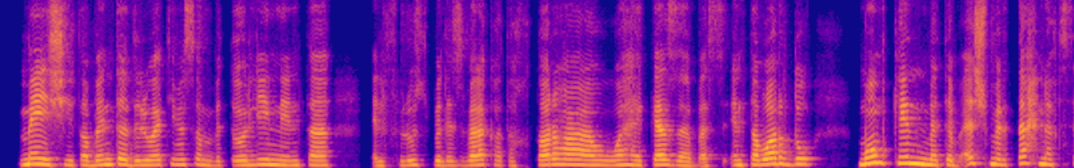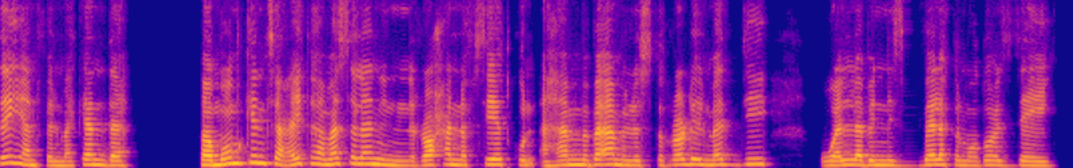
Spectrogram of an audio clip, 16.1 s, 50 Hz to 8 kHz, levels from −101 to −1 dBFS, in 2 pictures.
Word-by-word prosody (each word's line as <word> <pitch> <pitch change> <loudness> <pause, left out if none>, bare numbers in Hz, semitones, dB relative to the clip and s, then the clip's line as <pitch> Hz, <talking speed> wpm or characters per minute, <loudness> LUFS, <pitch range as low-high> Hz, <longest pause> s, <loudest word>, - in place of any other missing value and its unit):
ماشي 250 -3 +3
طب 215 0 -2
أنتَ 245 +3 +1
دلوقتي 225 +1 -1
مثلًا 240 -3 -5
بتقول 210 +2 -4
لي 245 +2 -1
إن 235 -2 +1
أنتَ 215 0 -2 0.3
الفلوس 205 +4 -7
بالنسبة 210 0 -2
لَك 230 0 0
هتختارها 230 +4 +1
وهكذا، 225 -1 0
بس 170 -1 -10
أنتَ 225 +1 -2
برضو 260 +1 +3 0.3
ممكن 300 -1 +5
ما 235 - +3
تبقاش 240 +6 -3
مرتاح 270 +4 0
نفسيًا 265 +2 0
في 200 - -6
المكان 200 +4 -1
ده، 210 -1 -1 0.5
فممكن 290 +8 +5
ساعتها 260 +1 0
مثلًا 270 +2 +1
إن 220 -6 +1
الراحة 225 +4 +2
النفسية 235 +2 0
تكون 235 -2 -7
أهم 225 +4 +1
بقى 245 +1 +5
من 240 - +1
الاستقرار 220 +2 -2
المادي، 245 +2 -2 0.4
والّا 215 +3 +2
بالنسبة 215 -1 -1
لَك 235 -1 -1
الموضوع 210 +1 -4
إزاي؟ 195 -2 -5
230 Hz, 155 wpm, -22 LUFS, 215-250 Hz, 0.5 s, ممكن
